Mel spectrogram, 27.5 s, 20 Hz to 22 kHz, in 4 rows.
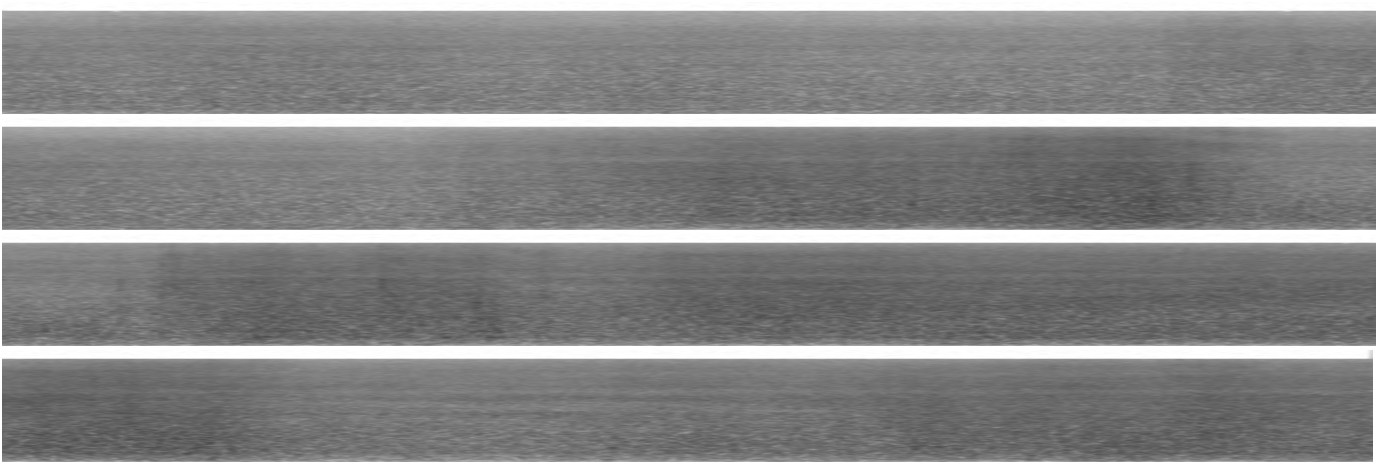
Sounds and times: Waves, surf: 0:00.0 - 0:27.4
Wind: 0:00.0 - 0:27.4.

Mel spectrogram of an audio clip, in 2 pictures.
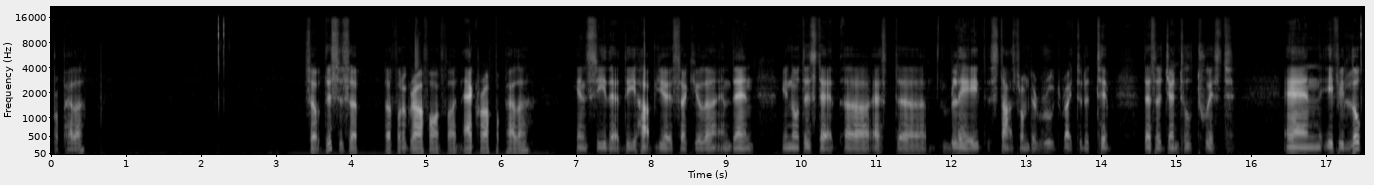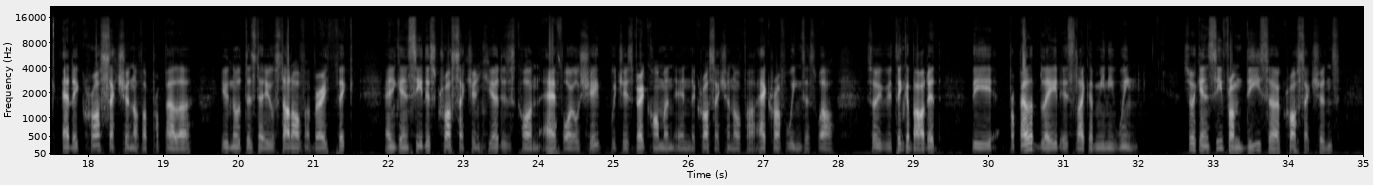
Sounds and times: Narration, monologue: 0:00.0 - 0:35.0.

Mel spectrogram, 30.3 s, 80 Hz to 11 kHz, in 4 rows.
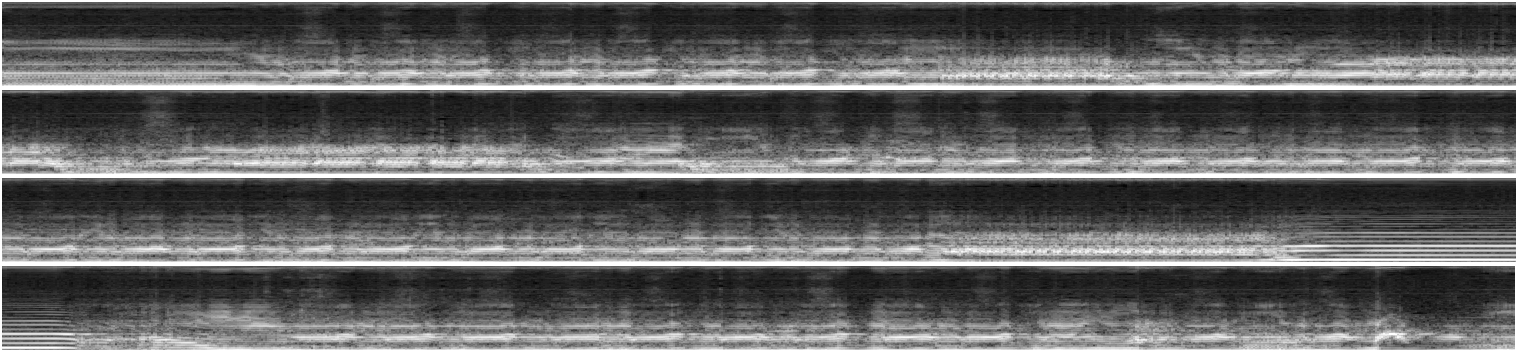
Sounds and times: Didgeridoo: 0:00.0 - 0:30.2.

